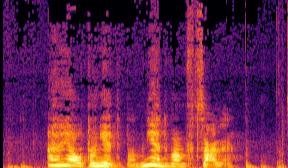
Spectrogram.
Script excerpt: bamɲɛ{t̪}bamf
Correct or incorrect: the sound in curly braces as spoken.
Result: incorrect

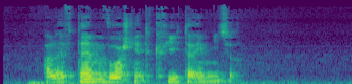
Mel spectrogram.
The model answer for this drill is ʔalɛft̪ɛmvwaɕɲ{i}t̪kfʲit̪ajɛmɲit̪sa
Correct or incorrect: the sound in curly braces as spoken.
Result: incorrect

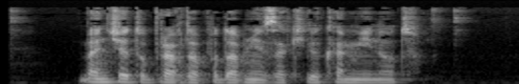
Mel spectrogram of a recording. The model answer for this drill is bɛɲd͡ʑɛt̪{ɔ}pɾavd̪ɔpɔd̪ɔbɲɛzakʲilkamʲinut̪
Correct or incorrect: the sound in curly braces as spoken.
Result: incorrect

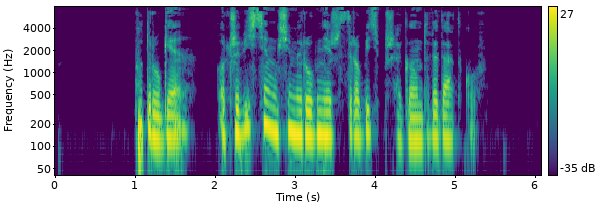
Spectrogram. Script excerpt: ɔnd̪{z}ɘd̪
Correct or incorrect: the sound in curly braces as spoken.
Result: incorrect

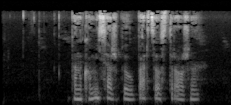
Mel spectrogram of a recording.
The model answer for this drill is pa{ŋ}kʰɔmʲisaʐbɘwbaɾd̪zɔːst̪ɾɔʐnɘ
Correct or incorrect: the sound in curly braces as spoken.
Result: incorrect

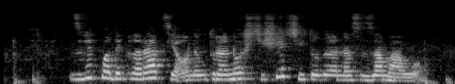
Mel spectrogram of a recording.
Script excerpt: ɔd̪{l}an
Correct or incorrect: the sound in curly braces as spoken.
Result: correct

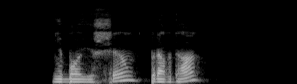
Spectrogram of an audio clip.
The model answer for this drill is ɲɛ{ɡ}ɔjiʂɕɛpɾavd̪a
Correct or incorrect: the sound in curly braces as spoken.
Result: incorrect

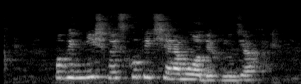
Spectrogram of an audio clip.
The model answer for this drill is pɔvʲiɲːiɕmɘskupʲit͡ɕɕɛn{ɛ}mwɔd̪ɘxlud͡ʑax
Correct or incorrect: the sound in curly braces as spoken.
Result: incorrect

